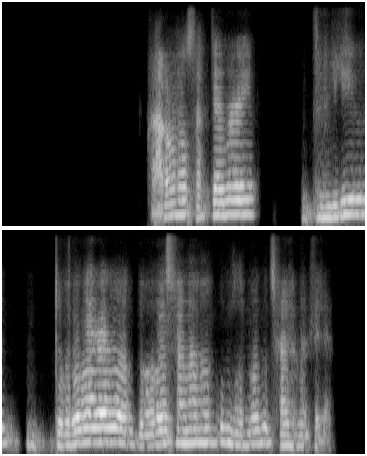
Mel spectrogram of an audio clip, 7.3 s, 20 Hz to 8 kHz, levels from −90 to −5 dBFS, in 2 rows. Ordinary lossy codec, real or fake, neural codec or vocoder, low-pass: Opus, 64 kbps; fake; codec, 16 kHz, 0.5 kbps, FreqCodec, smaller model; 7.2 kHz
